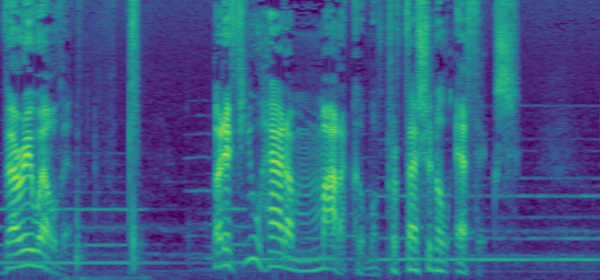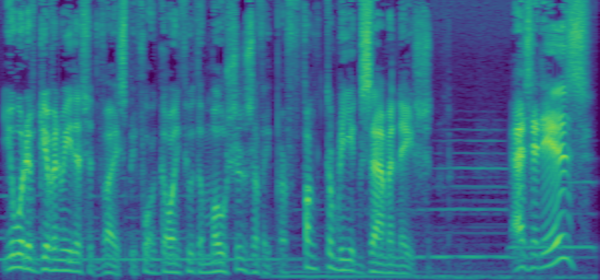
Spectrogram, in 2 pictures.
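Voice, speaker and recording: An actor playing a pompous, irascible middle-aged boss in a radio drama, blustering in nautical turns of phrase like a sea captain. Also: male voice, mid-range voice, very animated, moderate pace, lightly acted. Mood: indignant, pompous. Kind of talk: theatrical radio drama acting. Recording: radio drama with music underneath.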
